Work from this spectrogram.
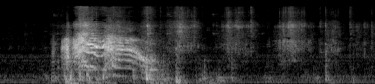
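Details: Two domestic cats indoors in a standoff that turns into a brief fight; one loud, wavering, strained yowl lasts about a second, followed by softer scuffling and faint bumping noises.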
